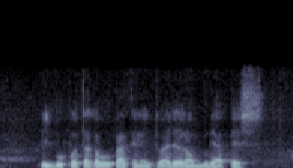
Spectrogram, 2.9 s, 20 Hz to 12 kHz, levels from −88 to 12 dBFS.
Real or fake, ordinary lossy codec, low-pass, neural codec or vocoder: fake; MP3, 64 kbps; 7.2 kHz; codec, 16 kHz, 1.1 kbps, Voila-Tokenizer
